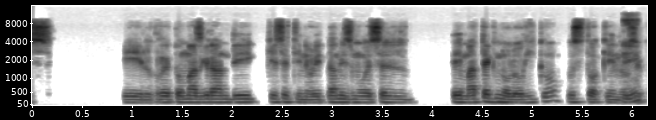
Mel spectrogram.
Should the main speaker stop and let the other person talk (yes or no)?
no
